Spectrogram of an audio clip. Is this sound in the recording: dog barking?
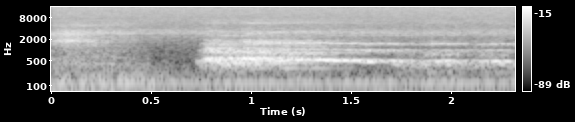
yes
